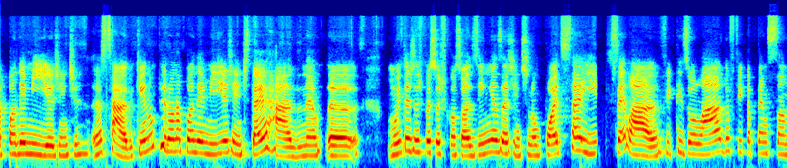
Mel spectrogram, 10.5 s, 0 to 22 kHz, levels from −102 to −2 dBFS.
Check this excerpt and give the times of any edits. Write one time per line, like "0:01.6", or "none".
0:04.2
0:07.9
